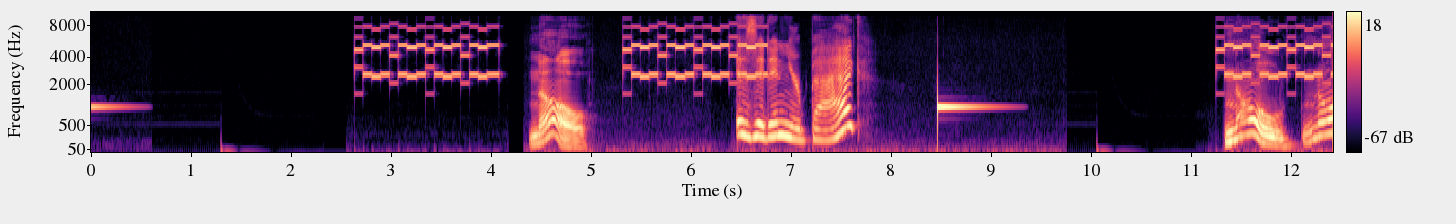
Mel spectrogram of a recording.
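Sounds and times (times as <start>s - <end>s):
mobile phone in a pocket playing a bright stepped electronic ringtone melody: 2.6s - 4.2s, 5.3s - 6.9s, 11.3s - 12.4s
speech: 4.4s - 5.1s, 6.4s - 7.8s, 11.3s - 12.4s
person asking a short spoken question: 6.5s - 7.8s, 11.4s - 12.4s.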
